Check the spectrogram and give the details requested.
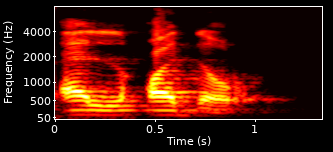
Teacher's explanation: dia dibaca tebal kita praktikkan ulang Wik alqq Nah kalau Qadr karena sebelumnya adalah Sukun dan fathah maka R di baca tebal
